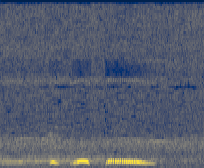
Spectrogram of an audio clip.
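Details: Male spotted dove kept as a cage bird in Indonesia, warming up before singing: two short soft coos followed by a longer drawn-out coo, over steady background hum.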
